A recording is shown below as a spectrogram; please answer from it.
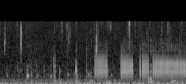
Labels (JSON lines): {"label": "biophony, knock croak", "recorder": "SoundTrap 300"}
